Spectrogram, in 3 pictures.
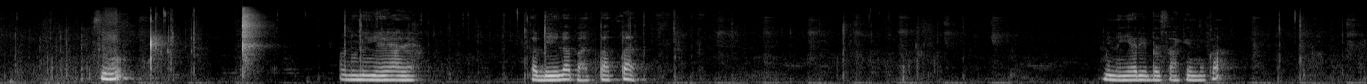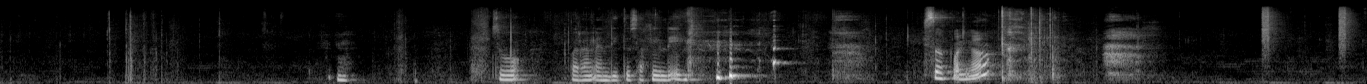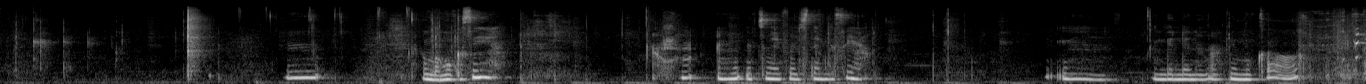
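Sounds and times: woman speaking: 0:00.9 - 0:01.4, 0:03.4 - 0:04.3, 0:05.3 - 0:06.5, 0:11.0 - 0:12.3, 0:18.6 - 0:20.9, 0:22.9 - 0:23.7, 0:31.6 - 0:32.5, 0:33.8 - 0:36.2, 0:37.8 - 0:40.5
woman's high squeaky giggle: 0:20.9 - 0:21.8
spray bottle hiss: 0:26.3 - 0:27.8.

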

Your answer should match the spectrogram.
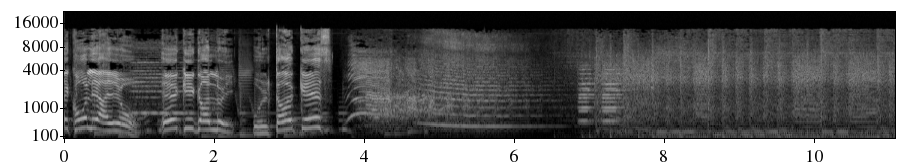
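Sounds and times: cartoon car horn toots: 0:05.0 - 0:07.6.

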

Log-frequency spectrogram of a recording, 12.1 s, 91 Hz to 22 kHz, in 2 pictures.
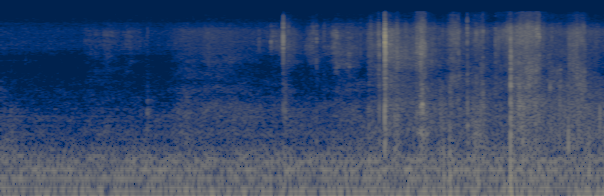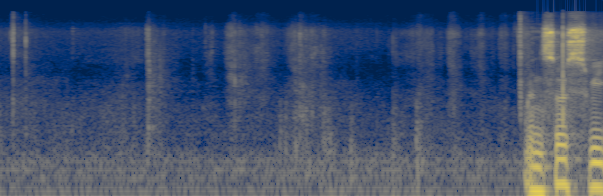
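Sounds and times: paper rustle: 0:02.7 - 0:06.4, 0:07.2 - 0:11.9.

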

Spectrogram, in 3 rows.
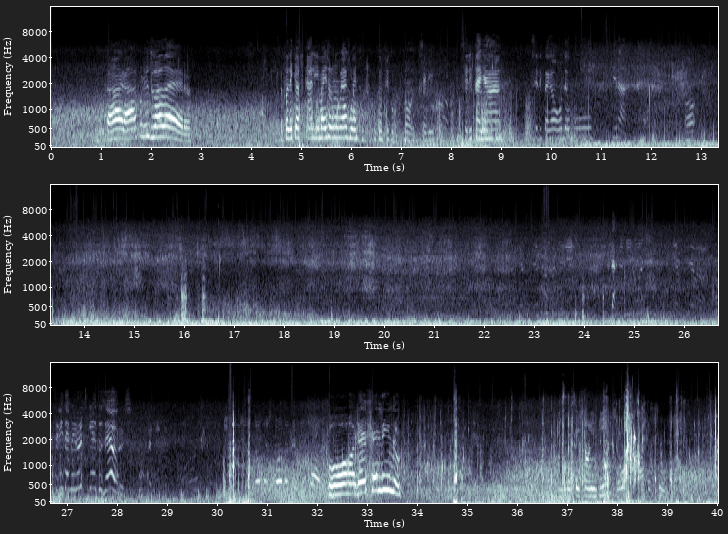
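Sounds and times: sea water rumble: 0:00.0 - 0:40.0
wind buffeting camera: 0:00.0 - 0:40.0.

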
